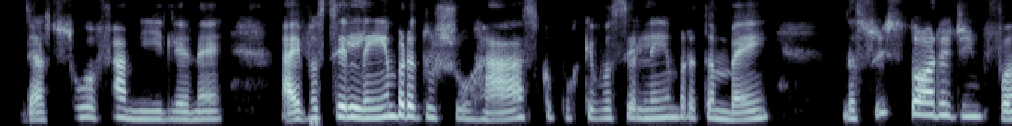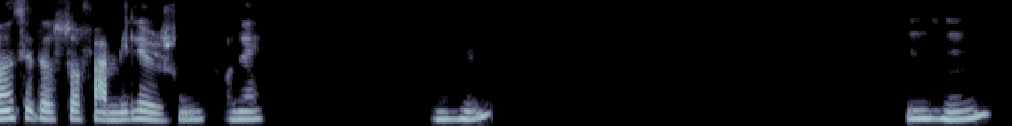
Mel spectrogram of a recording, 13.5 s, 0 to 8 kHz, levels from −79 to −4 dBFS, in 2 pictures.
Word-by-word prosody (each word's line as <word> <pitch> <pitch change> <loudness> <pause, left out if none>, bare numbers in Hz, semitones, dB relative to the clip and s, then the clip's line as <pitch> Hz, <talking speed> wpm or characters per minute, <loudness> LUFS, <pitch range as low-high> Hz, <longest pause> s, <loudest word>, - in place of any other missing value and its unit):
Da - - +1
sua 225 0 -3
família, 180 -4 0
né. 180 +1 0 0.4
Aí - - +8
você 210 +4 +3
lembra 235 +3 +6
do 225 0 -4
churrasco 195 0 +1
porque 210 -1 -8
você 205 0 -4
lembra 210 +3 -1
também 190 +2 +1 0.5
da 200 - -3
sua 200 - -3
história 280 -4 +4
de 245 0 -2
infância 200 -4 -1
e - - -7
da 190 -1 -3
sua 180 +1 -5
família 170 +1 -3
junto, 175 +4 -8 0.2
né. 180 +1 -5 1.2
Uhum. 180 +7 -7 2.8
Uhum. 190 +5 -5
195 Hz, 115 wpm, -24 LUFS, 180-225 Hz, 2.8 s, Aí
